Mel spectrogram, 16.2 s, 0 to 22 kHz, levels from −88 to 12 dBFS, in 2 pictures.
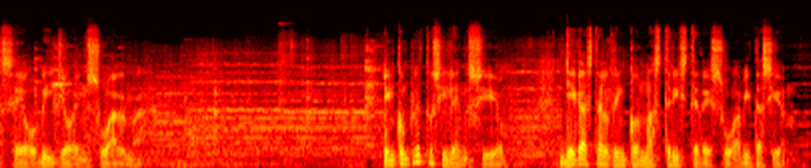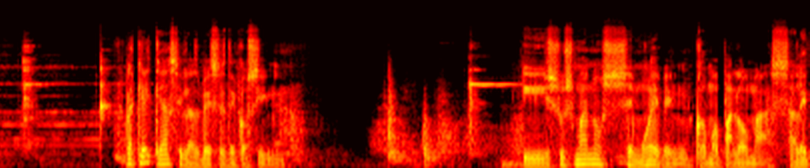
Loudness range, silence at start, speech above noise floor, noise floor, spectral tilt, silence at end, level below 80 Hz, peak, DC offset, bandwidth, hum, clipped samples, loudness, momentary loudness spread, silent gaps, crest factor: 5 LU; 0 s; 47 dB; -68 dBFS; -3.5 dB/octave; 0 s; -42 dBFS; 0 dBFS; under 0.1%; 13 kHz; none; under 0.1%; -21 LUFS; 14 LU; none; 22 dB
